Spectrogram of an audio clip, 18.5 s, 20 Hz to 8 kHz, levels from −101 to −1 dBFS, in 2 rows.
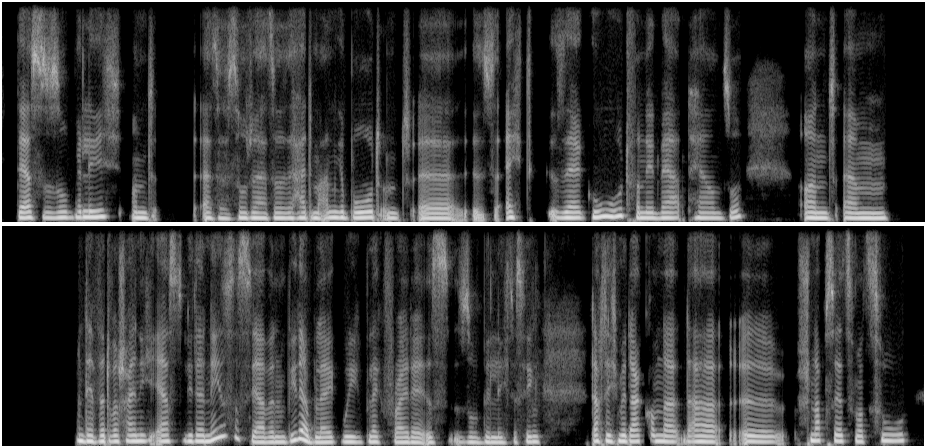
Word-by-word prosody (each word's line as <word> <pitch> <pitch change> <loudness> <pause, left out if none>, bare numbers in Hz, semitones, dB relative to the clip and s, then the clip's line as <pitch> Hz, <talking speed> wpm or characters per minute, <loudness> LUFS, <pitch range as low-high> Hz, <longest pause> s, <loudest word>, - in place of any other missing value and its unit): der 195 0 +3
ist 200 -1 +1
so 195 +1 0
billig.“ 215 +3 +1
Und 190 -2 0 0.4
also, 175 -2 -3
so 160 +4 -3
oder 185 -1 +1
so 180 0 0
halt 190 0 -1
im 180 - +2
Angebot. 195 +1 +2
Und, 180 -1 -5
äh, 175 0 0
ist - - -5
echt 205 +1 -2 0.2
sehr 195 0 +1
gut 230 +5 +3
von 190 -1 0
den 185 -2 +1
Werten 185 0 -2
her 185 -1 -1
und 180 -1 -4
so. 205 +6 -3 0.6
Und, 185 -2 +2
ähm 180 -1 +2 1.1
Und 225 - +5
der 205 -3 +5
wird 205 0 +2
wahrscheinlich 210 +1 +2
erst 210 +1 -1
wieder 210 0 +3
nächstes 320 - +1
Jahr, 175 -2 +1
wenn 180 0 +1
wieder 250 -1 +5
Black 175 0 +1
Week, 185 -2 +1
Black 185 -1 -1
Friday 175 -1 0
ist 170 0 -3
so 175 0 -4
billig. 170 -1 -1
Deswegen 185 +2 -2 0.5
dachte 215 0 +2
ich 205 - -1
mir: 210 -1 +5
„Da 205 0 +3
komm 210 0 -1
da 195 -2 +2
da, 200 -3 +1 0.2
äh, 190 -2 0
schnappst 225 -1 -1
du - - +3
jetzt 210 +1 -1
mal 195 -2 +1
zu. 225 +2 -2
190 Hz, 185 wpm, -23 LUFS, 180-210 Hz, 1.1 s, Und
